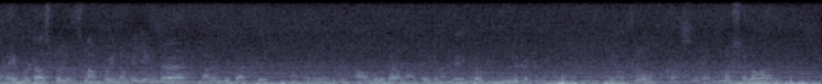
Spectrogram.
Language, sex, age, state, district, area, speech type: Tamil, male, 18-30, Tamil Nadu, Mayiladuthurai, urban, spontaneous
